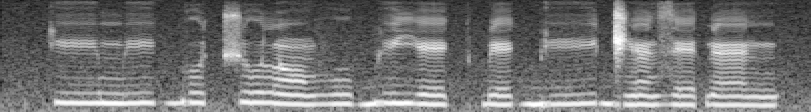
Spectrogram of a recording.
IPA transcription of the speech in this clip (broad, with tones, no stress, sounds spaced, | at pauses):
k iː˨ m iː˦ ɡ͡b u˦ t͡ʃ u˦ l ɔ̃˨ v u˨ b i˦ j eː˨ k ɓ e˨˦ ɡ͡b iː˨˦ d͡ʒ ɛ̃˨ z e˨ ɗ ɛ̃˨ ŋ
